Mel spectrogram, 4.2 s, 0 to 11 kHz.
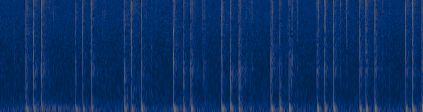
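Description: Long red and black nails tap and scratch the hard fronts of a worn pair of black glossy patent platform boots. About 26 short, dry, low-pitched taps land in quick clusters of three or four, with almost no ring after each one.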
